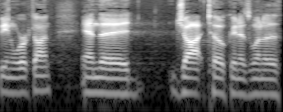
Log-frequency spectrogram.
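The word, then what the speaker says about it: JWT: All right, so now that we've talked about the on-the-wire protocol, I had mentioned that we were using the JOT or JSON Web Tokens. JOT is like the pronunciation called out in the specification.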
